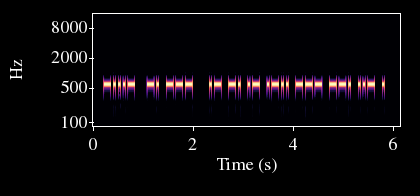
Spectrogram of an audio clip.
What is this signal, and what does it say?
Morse code, heard as a keyed tone, about 25 wpm, 600 Hz. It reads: <BT> NO ANALOGUE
